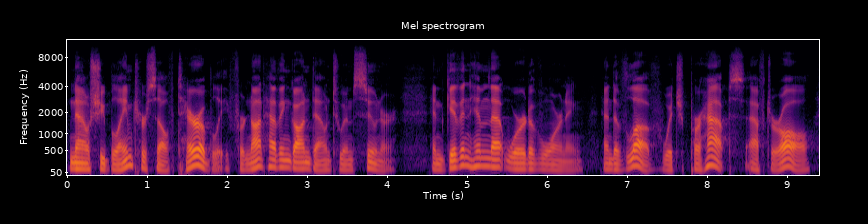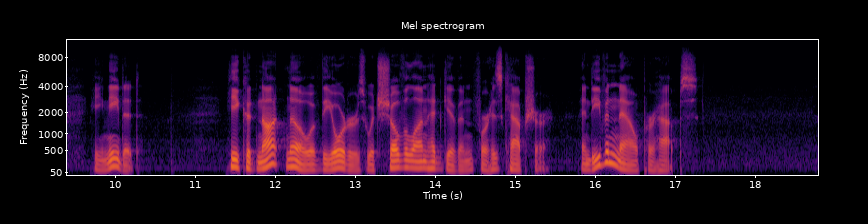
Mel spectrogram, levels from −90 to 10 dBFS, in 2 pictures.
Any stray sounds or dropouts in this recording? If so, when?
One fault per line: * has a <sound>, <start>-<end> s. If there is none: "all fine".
all fine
